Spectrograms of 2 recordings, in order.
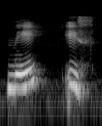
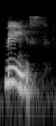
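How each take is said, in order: First: "Maize" broken in two, MA, pause, EESS; vowels split apart. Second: Said in the usual way. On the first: Shown as a demonstration.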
